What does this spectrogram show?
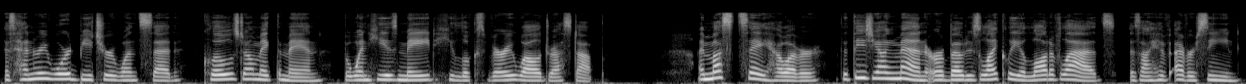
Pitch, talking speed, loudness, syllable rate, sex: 210 Hz, 205 wpm, -16 LUFS, 5.1 syllables/s, female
